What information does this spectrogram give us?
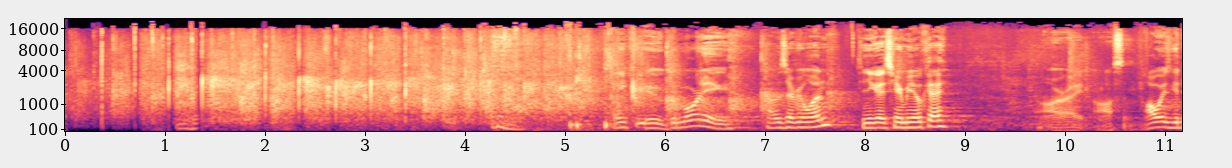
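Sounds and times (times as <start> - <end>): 
audience applause welcoming a pastor: 0.0 - 7.8
speech: 5.5 - 9.0, 9.9 - 11.1.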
